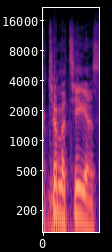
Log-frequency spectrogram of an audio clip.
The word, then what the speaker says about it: tomatillos: i do like tomatoes i do too or tomatillos thank you i need somebody from texas to correct me you've got the right pronunciation so what is that it's a green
